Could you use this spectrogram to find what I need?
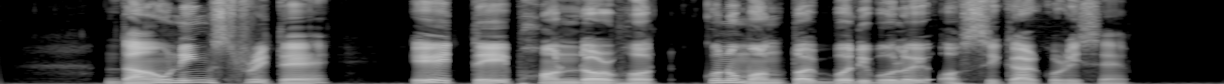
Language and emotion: Assamese, neutral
